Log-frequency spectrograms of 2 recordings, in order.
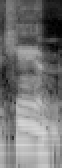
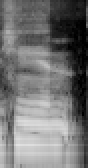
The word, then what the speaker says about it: Cian: So we've Hey Keen from Hayden Jones Media. Hey Kane, what? Just saying, it's spelled CIAN. Just saying. So it's Hey Kane.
